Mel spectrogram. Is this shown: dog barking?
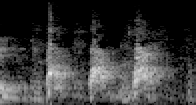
yes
